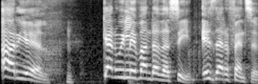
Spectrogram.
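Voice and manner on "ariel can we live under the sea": full, committed Jamaican accent, pitched up. After asking whether they can do it, speaking in a jamaican accent. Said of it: "at least you did a good Jamaican accent".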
